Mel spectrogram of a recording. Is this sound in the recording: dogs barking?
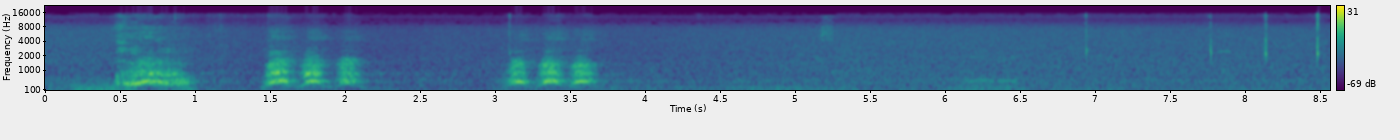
yes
